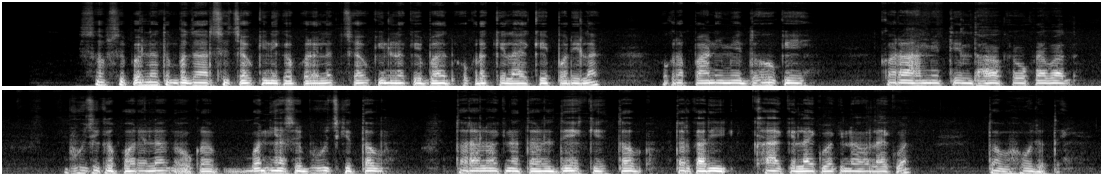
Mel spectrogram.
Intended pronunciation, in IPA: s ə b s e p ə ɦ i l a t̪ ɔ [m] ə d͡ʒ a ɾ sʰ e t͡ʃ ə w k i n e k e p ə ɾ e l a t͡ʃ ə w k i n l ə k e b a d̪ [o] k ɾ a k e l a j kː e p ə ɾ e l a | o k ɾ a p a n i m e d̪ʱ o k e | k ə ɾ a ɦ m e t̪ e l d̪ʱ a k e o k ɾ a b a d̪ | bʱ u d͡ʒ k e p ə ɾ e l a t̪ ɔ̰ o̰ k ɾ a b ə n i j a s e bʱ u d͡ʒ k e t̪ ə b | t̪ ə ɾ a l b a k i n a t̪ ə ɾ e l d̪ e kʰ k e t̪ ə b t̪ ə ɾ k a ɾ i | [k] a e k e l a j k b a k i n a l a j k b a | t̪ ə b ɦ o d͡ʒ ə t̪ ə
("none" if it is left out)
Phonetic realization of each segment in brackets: b, o, kʰ

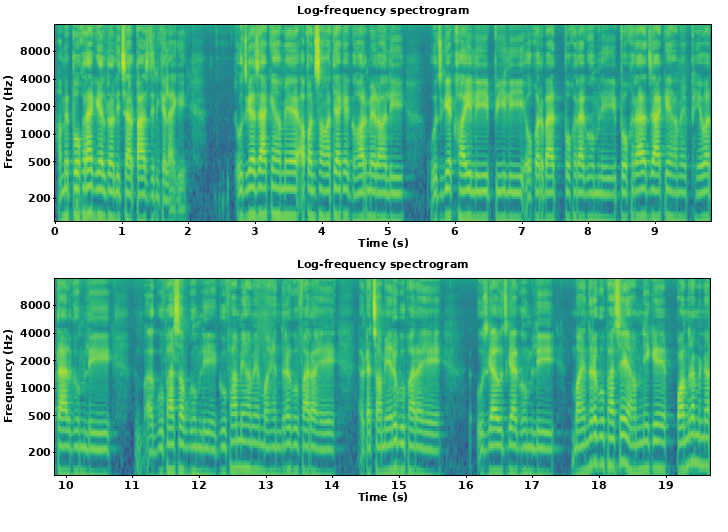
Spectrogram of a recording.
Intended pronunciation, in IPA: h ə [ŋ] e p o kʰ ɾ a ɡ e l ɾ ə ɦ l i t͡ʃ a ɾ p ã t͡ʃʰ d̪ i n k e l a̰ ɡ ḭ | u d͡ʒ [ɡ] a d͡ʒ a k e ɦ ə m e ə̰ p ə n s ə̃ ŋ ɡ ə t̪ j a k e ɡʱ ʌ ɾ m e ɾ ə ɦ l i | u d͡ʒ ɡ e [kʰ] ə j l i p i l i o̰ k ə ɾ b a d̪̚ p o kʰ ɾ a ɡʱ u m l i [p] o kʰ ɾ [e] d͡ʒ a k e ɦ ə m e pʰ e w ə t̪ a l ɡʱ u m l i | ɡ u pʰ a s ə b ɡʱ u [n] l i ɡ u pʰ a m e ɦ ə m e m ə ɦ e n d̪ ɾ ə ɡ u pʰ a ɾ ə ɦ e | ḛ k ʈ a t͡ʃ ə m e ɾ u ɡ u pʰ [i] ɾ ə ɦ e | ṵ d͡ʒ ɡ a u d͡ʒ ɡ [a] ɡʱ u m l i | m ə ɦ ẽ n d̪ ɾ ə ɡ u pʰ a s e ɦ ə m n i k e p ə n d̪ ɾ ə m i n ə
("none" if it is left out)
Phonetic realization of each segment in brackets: m, ɡ, kʰ, p, a, m, a, a

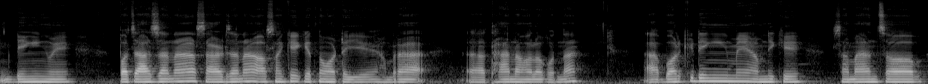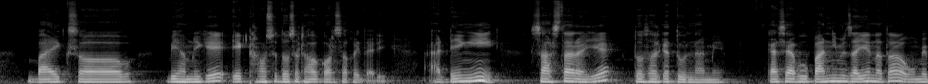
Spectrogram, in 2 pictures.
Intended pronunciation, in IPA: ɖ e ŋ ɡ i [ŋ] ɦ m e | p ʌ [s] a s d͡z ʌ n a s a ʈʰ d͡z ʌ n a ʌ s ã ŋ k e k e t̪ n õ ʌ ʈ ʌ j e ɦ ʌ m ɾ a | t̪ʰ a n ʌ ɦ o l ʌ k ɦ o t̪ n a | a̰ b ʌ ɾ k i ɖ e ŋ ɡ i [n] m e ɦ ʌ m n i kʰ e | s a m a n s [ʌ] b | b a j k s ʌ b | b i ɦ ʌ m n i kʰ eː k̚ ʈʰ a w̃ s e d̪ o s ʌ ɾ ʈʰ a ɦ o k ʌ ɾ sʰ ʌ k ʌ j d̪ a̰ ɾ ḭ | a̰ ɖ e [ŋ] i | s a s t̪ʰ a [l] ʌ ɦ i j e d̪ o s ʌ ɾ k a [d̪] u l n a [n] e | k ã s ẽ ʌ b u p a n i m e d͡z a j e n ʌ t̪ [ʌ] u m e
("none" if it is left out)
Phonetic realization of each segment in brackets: ŋ, t͡s, ŋ, ʌ, ŋ, ɾ, t̪, m, ʌ

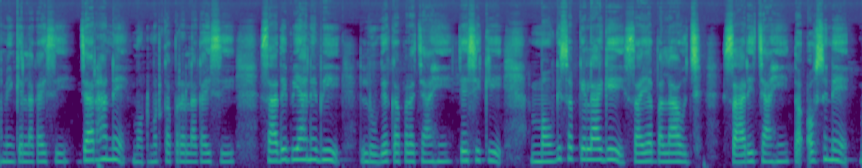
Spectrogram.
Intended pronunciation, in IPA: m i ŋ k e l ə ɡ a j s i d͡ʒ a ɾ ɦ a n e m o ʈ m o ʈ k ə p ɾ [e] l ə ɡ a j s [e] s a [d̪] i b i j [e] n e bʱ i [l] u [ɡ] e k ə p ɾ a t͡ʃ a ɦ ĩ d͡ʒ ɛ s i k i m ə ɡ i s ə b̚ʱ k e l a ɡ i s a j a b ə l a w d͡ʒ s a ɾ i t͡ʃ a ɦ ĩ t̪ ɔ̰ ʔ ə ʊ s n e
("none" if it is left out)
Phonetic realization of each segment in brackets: a, i, d̪, a, l, ɡ

